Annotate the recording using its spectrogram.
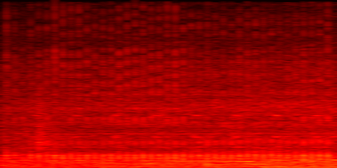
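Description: Surgical equipment gives a fast, even buzzing pulse over a steady low hum.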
